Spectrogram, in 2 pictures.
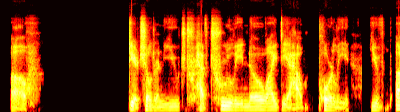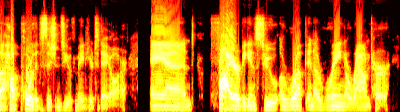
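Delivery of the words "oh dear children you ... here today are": voice trembling with furious rage. Voicing Tia Dalma as she turns on the party: shaking with anger. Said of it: "kind of shaking and angry, and she looks at all of you and says".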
